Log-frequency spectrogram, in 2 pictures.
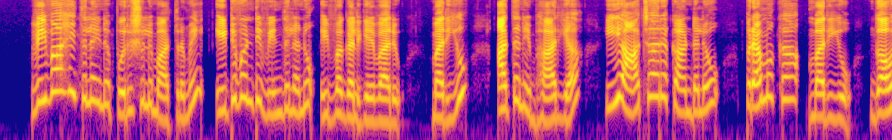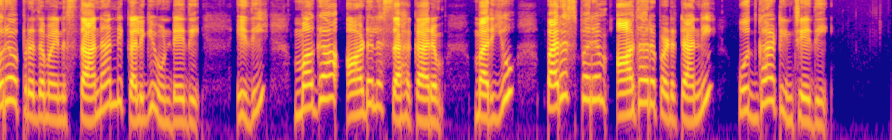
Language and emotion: Telugu, neutral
